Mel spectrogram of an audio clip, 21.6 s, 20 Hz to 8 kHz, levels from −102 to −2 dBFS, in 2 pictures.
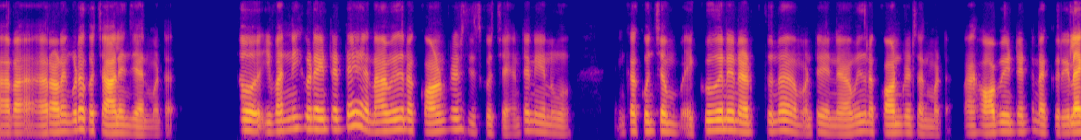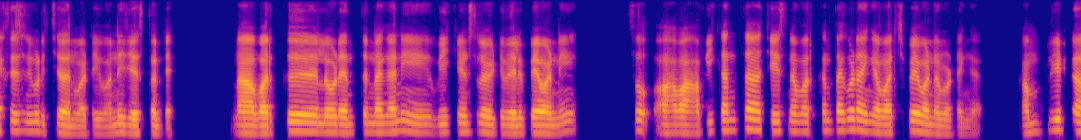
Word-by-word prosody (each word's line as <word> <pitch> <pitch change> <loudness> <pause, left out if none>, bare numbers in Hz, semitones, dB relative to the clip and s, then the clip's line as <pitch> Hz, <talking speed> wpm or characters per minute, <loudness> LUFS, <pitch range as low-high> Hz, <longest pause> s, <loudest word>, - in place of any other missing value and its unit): ర - - +5 0.3
రావడం 140 +2 +3
కూడా 185 - +3
ఒక 155 - -1
చాలెంజే 125 -1 +5
అన్నమాట. 105 0 -16 0.7
సో, 175 - +3 0.2
ఇవన్నీ 160 +5 -1
కూడా 190 -1 +3
ఏంటంటే, 180 +4 -2 0.2
నా 150 - +2
మీద 175 +2 +2
నాకు 165 - -5
కాన్ఫిడెన్స్ 170 +5 +1
తీసుకొచ్చాయి. 130 -4 -12
అంటే 120 +7 -8
నేను 135 -3 -7 0.7
ఇంకా 135 +4 -2
కొంచెం 150 0 0 0.2
ఎక్కువగానే 170 +1 +2
నడుపుతున్నా 140 +4 0 0.2
అంటే, 120 +4 -9 0.2
నా - - -1
మీద 145 - -4
నాకు - - -11
కాన్ఫిడెన్సన్నమాట. 130 -5 -3 0.2
నా 125 - -5
హాబీ 130 +4 +2
ఏంటంటే, 145 0 -8
నాకు 135 - -5
రిలాక్సేషన్ 150 +3 +5
కూడా 145 -3 -6
ఇచ్చేదన్నమాట. 115 -3 0
ఇవన్నీ 120 +4 -5
చేస్తుంటే. 115 0 -1 0.7
నా 125 - +7 0.2
వర్కు 125 +5 +3 0.3
లోడెంతన్నా 135 +1 +1
గానీ 150 +2 -1 0.3
వీకెండ్స్‌లో 140 +1 -4
ఇటు 125 - -9
వెళ్ళిపోయేవాడిని. 125 +2 +3 0.6
సో, - - -3 0.3
ఆ - - -1
వా 130 - +6
ఆ - - -1
వీకంతా 165 +4 +1 0.2
చేసిన 150 0 -3
వర్కంతా 160 +2 -3
కూడా 180 -1 +4 0.3
మర్చిపోయేవాడినన్నమాట 130 -5 0
ఇంక. - - -17 0.5
కంప్లీట్‌గా 150 +5 -1
140 Hz, 145 wpm, -25 LUFS, 130-160 Hz, 0.7 s, నా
